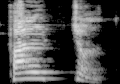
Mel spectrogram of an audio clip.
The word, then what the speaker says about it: 발전: 발전, ई दो फलचुन तरक्की.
